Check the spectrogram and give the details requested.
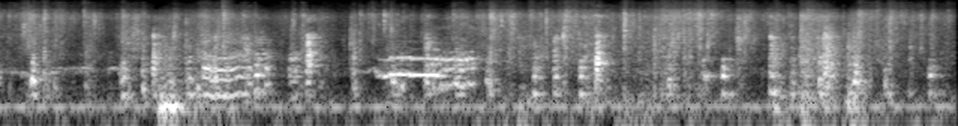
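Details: Backyard hens over food scraps, drawn-out harmonic clucks and a low murmuring call among pecking noises.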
